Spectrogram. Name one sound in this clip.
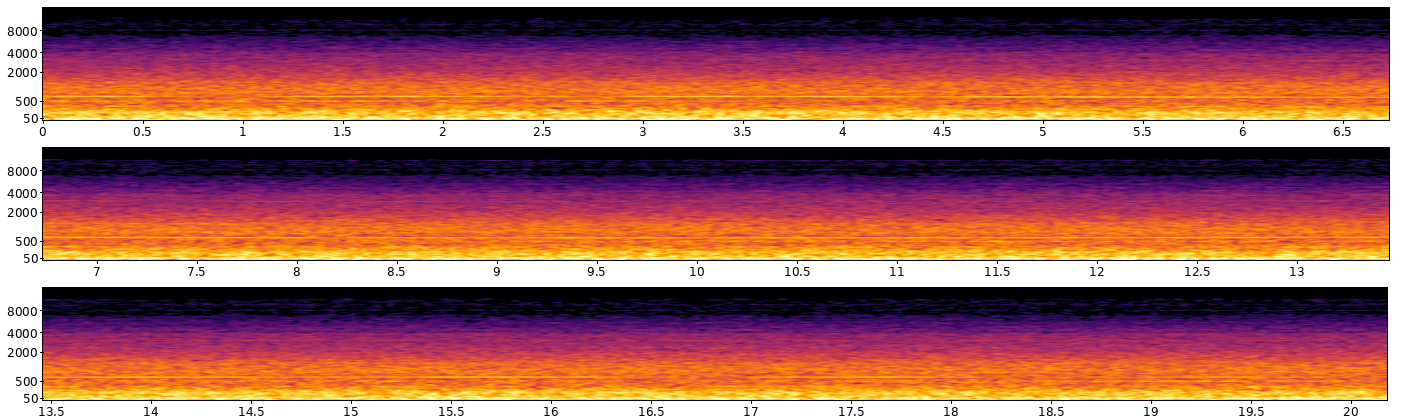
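Jet engines drone steadily with a low rumble and a faint steady whine.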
